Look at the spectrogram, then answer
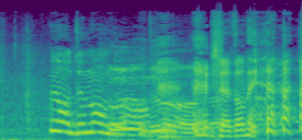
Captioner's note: imitating Anne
